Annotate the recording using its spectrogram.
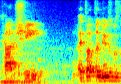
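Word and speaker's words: Cait Sith: oh yeah have you guys heard the news Kate Sith is pronounced Kat shei I thought the news was that it's pronounced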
